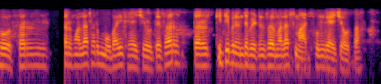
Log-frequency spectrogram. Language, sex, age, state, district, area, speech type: Marathi, other, 45-60, Maharashtra, Nagpur, rural, conversation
